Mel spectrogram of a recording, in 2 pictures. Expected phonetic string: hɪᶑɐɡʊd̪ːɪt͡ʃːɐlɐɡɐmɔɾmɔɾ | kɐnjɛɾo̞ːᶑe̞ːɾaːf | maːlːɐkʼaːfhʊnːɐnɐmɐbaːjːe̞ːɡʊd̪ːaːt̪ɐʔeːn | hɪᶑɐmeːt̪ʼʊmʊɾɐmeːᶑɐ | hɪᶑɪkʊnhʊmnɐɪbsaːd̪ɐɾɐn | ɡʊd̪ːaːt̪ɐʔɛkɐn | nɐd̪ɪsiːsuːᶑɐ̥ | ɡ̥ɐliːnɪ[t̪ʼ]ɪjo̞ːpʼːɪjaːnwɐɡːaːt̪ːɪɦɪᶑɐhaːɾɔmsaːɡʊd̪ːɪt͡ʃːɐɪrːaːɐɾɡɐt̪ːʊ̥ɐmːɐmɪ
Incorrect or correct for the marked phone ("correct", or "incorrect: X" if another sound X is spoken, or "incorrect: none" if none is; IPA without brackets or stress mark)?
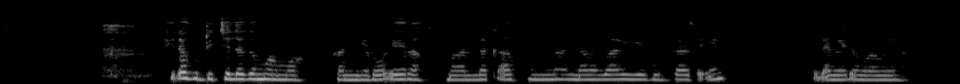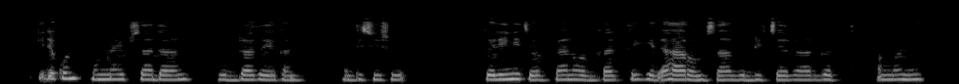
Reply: incorrect: t̪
